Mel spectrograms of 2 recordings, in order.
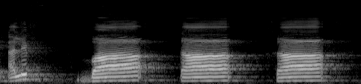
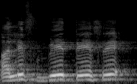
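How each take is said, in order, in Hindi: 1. अक्षरों के नाम 'a' स्वर पर खत्म होते हैं। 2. अक्षरों के नाम 'e' स्वर पर खत्म होते हैं। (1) "इसको ऐसे करके पढ़ना है। ये अरबी लहजा है।" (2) "उर्दू लहजे में अगर हम अलिफ बे पढ़ते हैं तो वो अलिफ बे ते से ऐसे करके पढ़ते हैं"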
